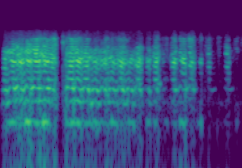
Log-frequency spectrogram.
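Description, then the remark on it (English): A goat bleats loudly in a long wavering cry, breaks briefly, then continues with a series of shorter, trembling bleats that trail off. “I had to sacrifice a goat because we kept mentioning Octavia Butler's name”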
